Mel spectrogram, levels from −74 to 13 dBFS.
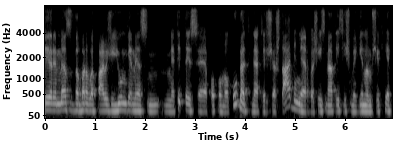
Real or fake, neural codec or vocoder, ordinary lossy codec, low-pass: fake; codec, 16 kHz, 2 kbps, X-Codec, HuBERT features, trained on general audio; Opus, 16 kbps; 7.2 kHz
